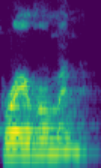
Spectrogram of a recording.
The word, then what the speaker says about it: Braverman: How do you pronounce the last name? Last name. My last name is Braverman.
